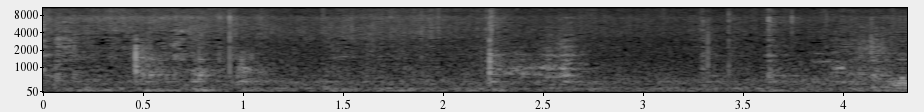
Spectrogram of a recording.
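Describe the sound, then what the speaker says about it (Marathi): Dry grated coconut stirred and frying in a pan with onion, giving a steady soft sizzle with a few scraping stir strokes, close and fairly quiet with no talking. "याच्यावरती आपण खोबरं टाकून घेणार आहे। त्यालाही आपण थोडंसं फ्राय करून घेऊया।"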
